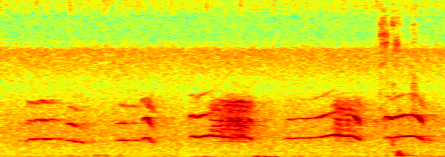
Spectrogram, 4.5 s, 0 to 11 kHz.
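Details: Red foxes quarrel at night over food (seeds, bread) in forest of the Préalpes d'Azur above Grasse, France, on 6 October in autumn at about 3°C, with thin, bending whines, harsh scratchy chatter, in quick bouts; a soft thump near the end.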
